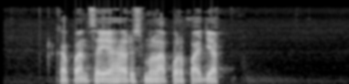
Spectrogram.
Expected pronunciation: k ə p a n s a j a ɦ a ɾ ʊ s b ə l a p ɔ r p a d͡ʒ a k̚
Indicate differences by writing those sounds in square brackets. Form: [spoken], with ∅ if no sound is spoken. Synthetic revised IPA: k [a] p a n s a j a ɦ a ɾ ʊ s [m] ə l a p ɔ r p a d͡ʒ a k̚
